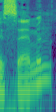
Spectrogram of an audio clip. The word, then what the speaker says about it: salmon: All right, do you say salmon or salmon? – Salmon. – Salmon. – Okay. – If anybody pronounces the L in salmon, they deserve an uppercut.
